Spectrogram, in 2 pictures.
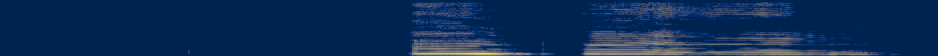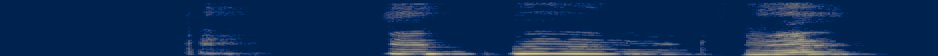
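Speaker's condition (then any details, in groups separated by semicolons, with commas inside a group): Cerebral palsy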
